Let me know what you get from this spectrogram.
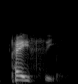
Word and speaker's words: pace: Now, today's word of the day is pacey. Pacey. Pacey is simply a preposition. P-A-C-E. I thought it was pace, but the pronunciation here is P-A-Y-S-E-E. So pacey. Pacey is a preposition, and it means contrary to the opinion of, usually used as an expression of deference to someone's contrary opinion.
